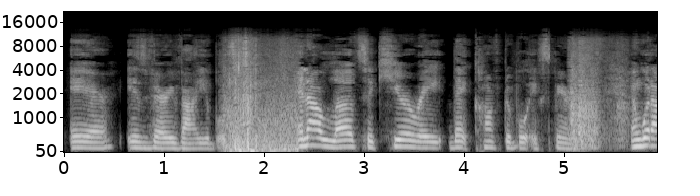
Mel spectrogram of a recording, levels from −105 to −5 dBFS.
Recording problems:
garbled, watery; slightly
footsteps; loud; at 1.5 s; peak 3 dB above the speech
footsteps; noticeable; at 5 s; peak 1 dB below the speech
abrupt cut into speech; at the end

